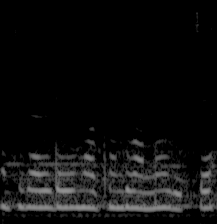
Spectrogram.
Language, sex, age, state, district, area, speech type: Punjabi, female, 18-30, Punjab, Fatehgarh Sahib, rural, spontaneous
